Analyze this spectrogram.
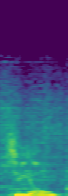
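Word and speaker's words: Thiel: Teal. – Yeah, that's how you pronounce Teal.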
